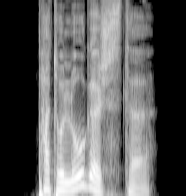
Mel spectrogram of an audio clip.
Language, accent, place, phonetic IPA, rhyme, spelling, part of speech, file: German, Germany, Berlin, [patoˈloːɡɪʃstə], -oːɡɪʃstə, pathologischste, adjective, De-pathologischste.ogg
- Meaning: inflection of pathologisch: 1. strong/mixed nominative/accusative feminine singular superlative degree 2. strong nominative/accusative plural superlative degree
